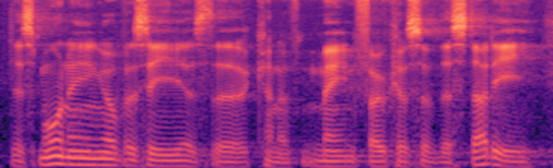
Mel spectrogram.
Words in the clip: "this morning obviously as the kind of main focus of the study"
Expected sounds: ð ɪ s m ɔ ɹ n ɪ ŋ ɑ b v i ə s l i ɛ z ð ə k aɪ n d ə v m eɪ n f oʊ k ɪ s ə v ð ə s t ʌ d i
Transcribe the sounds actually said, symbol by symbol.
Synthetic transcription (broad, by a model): ð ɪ s m ɔ ɹ n ɪ ŋ ɑ b v i ə s l i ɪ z ð ə k aɪ n d ə v m eɪ n f oʊ k ɪ s ə v ð ə s t ʌ d i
